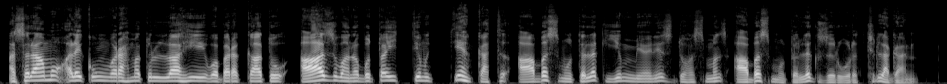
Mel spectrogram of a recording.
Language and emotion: Kashmiri, neutral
